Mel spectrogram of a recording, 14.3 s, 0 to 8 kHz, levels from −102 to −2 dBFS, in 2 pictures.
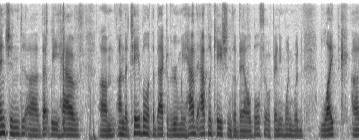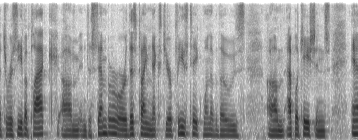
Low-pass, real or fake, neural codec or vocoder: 7.2 kHz; real; none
